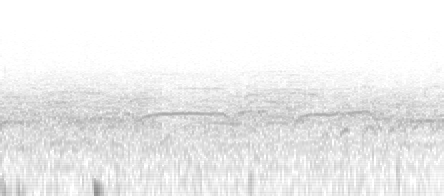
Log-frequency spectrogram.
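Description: Near silence: room tone, with a faint wavering thin tone and one soft knock about a second in.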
